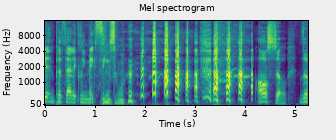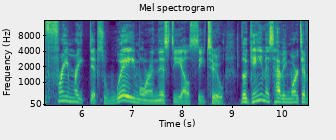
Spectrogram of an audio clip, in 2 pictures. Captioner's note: laugh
